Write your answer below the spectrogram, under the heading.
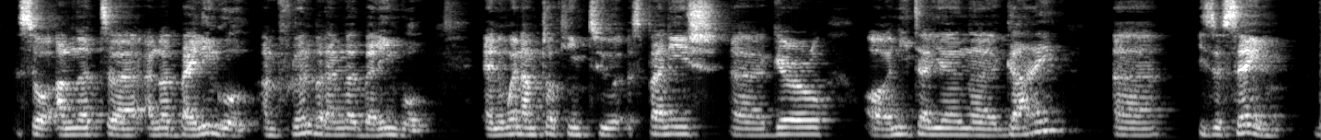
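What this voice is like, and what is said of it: French-accented English. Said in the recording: “I'm talking English, as you can hear, but with a beautiful French accent.”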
